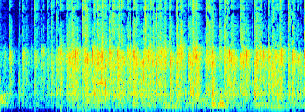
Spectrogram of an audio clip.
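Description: A church congregation applauding and clapping for Jesus, dense sustained applause from many hands filling the space steadily throughout, with faint voices underneath.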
